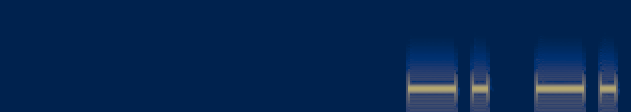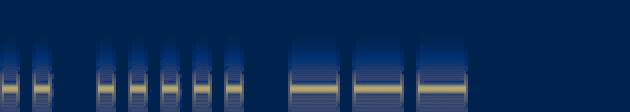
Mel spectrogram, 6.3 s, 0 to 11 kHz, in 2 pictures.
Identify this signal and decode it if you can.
Morse code, heard as a keyed tone, about 15 wpm, 700 Hz. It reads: NB5O
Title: USA Call Signs - 4 Characters - Repeated 3x - 15wpm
